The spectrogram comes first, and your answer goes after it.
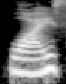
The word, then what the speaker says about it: Weiss: find that through linking up with you Joyce Weiss and it's spelled w-e-i-s-s am I pronouncing that the way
